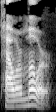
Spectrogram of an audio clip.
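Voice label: "power mower", English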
